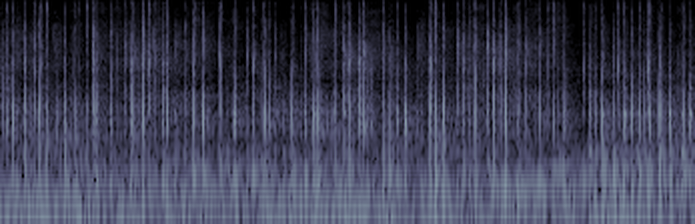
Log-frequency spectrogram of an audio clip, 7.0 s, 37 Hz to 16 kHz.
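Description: A small, flat, closed cardboard gift box resting on a wooden table is tapped rapidly with the long acrylic nails of both hands. It gives a dense stream of dry, crisp clicks with hollow papery knocks centered in the mid range around 740 Hz, each dying away almost instantly, over a faint steady low hum.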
